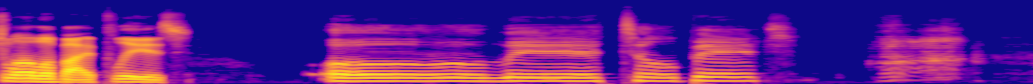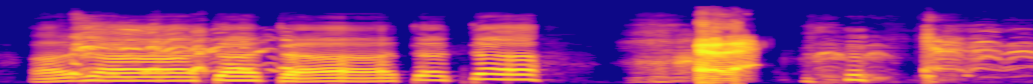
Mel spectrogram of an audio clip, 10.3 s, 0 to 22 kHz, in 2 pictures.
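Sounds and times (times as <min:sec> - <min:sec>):
speech: 0:00.0 - 0:01.0, 0:01.6 - 0:10.0
laughter: 0:05.5 - 0:06.8
drawn-out croaky burps: 0:08.5 - 0:09.1.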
